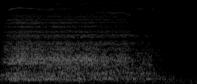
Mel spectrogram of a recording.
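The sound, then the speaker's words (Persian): A long, deep breath drawn in during a guided meditation, a steady airy rush held for over a second before it tapers off and fades. “با این نفس دم عمیق بزرگ بلندترین نفسی که تمام روز کشیدی”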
